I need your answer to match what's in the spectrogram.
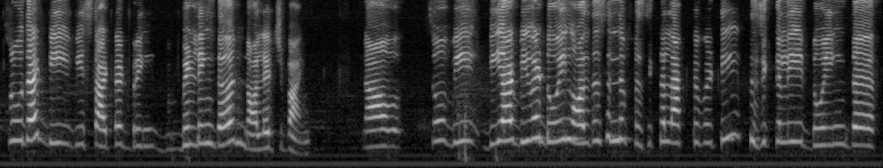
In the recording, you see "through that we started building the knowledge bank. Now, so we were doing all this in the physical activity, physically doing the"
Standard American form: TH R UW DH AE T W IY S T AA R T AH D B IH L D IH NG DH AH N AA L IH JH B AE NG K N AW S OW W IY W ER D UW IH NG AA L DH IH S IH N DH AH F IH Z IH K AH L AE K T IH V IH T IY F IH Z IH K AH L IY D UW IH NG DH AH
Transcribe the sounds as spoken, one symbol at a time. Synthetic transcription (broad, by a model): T R UW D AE T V IY S T AA R T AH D B IH L D IH NG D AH N AA L IH JH B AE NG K N AW S OW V IY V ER D UW IH NG AA L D IH S IH N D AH F IH Z IH K AH L AE K T IH V IH T IY F IH Z IH K AH L IY D UW IH NG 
